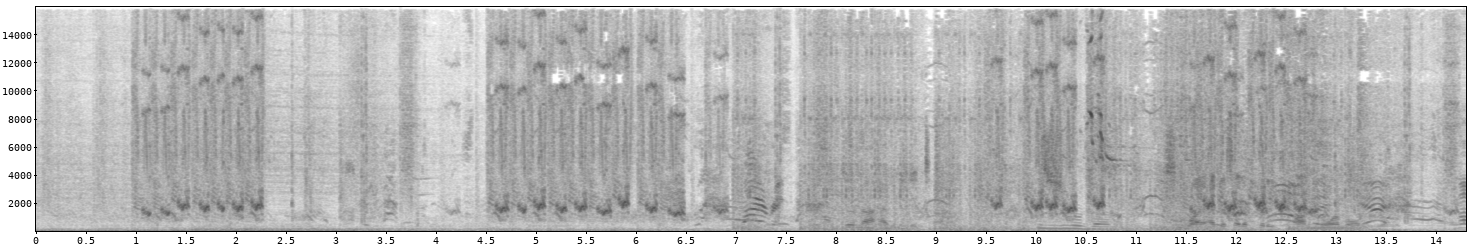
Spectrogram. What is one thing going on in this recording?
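A plasma rifle fires rapid zapping bursts.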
